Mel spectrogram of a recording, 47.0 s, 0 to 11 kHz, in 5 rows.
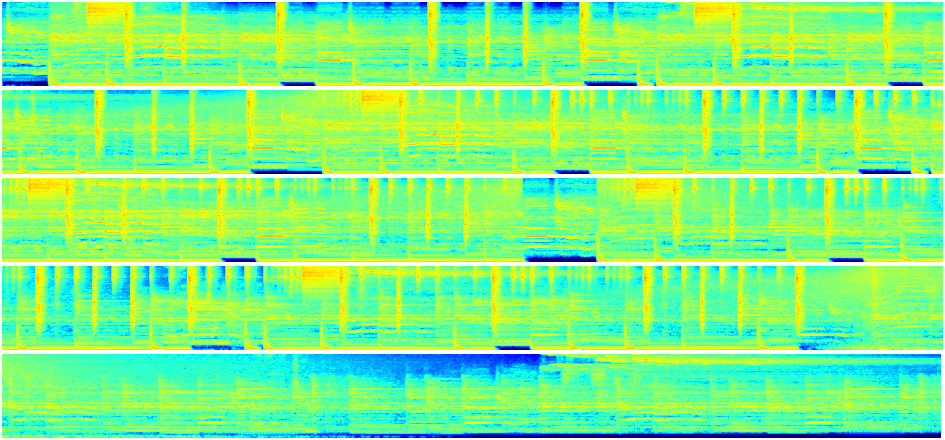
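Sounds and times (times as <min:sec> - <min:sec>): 
modern guitar trap beat: 0:00.5 - 0:24.1, 0:24.8 - 0:43.1.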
